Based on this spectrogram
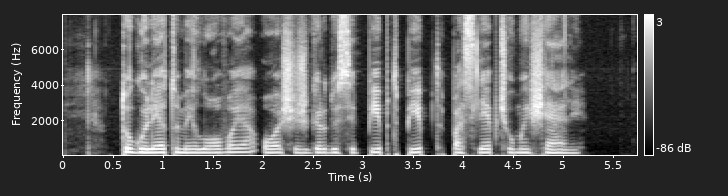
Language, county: Lithuanian, Panevėžys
